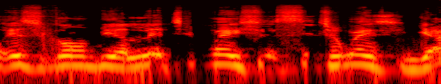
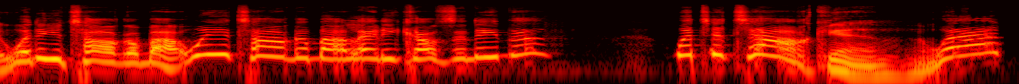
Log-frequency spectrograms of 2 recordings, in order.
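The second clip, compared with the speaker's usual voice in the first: incredulous; 10 semitones higher than usual. Real, not acted. Mock disbelief at a listener's comment.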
